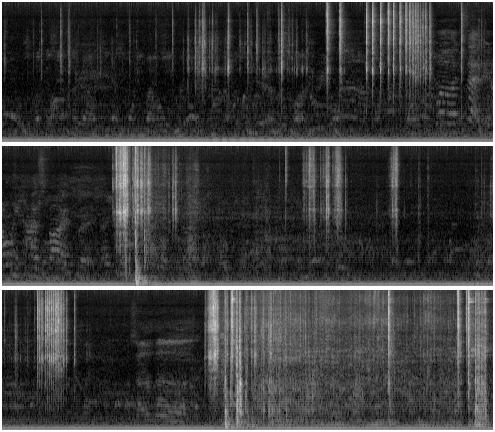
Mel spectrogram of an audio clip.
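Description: Beyblade spinning tops launched into a plastic stadium: sharp launch bursts about nine and about eighteen seconds in, then the tops spinning and scraping around the plastic bowl and knocking together near the end. Light rattling clicks come earlier, before the first launch.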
